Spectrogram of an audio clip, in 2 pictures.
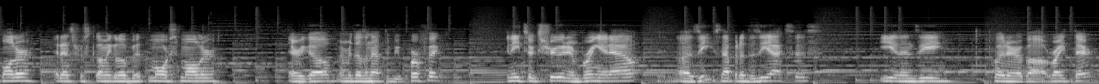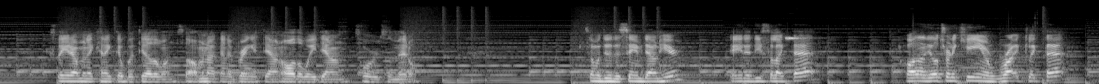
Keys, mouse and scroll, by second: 0.6 s, 5.2 e, 12.4-15.5 scroll up 1, 18.3 a, 21.3 alt+right click.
